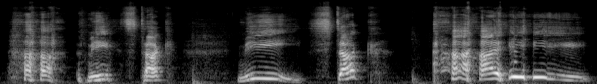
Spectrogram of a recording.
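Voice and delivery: very high, loud mock laughing; shrill loud fake cackle; forced laughter. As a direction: laugh it off too hard. Coyote laughs off being stuck.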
